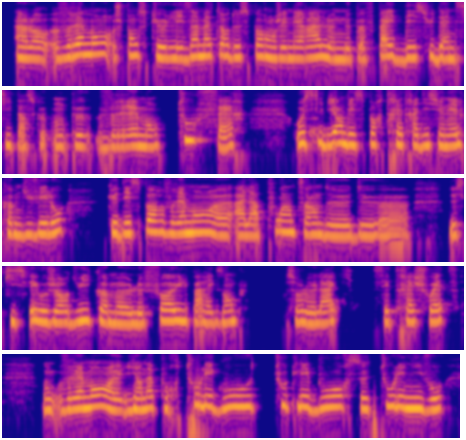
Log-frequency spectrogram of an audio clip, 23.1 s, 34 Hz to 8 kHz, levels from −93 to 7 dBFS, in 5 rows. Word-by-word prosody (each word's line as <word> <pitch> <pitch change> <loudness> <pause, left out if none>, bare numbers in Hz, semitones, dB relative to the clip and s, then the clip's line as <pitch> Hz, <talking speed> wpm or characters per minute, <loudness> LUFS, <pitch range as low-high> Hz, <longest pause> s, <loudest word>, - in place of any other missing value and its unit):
Alors, 210 -2 +1
vraiment 265 +5 +3
je 220 - -7
pense 250 -1 -1
que 225 - -4
les 210 0 0
amateurs 245 +1 +2
de 225 - -2
sport 235 +1 -2
en 215 -1 +1
général, 210 +2 +1
heu, 200 - -1
ne 195 -1 -3
peuvent 195 +1 -8
pas 240 - +2
être 190 - -3
déçus 215 +1 -3
d'Annecy 210 +1 -3
parce 215 0 -7
qu'on 210 0 -7
peut 210 0 -5
vraiment 205 +2 -2
tout 305 -1 +4
faire. 225 - -4 0.5
Aussi 250 +1 +1
bien 255 +3 +5
des 230 -1 +4
sports 230 +2 -4
très 235 -3 -1
traditionnels 220 0 -1
comme 215 -4 -2
du 205 +1 -4
vélo, 220 +5 +1 0.4
que 230 - +1
des 220 0 +2
sports 245 +2 +2
vraiment, 230 +1 +3
heu, 195 -1 +1
à 195 - +2
la 195 - 0
pointe, 245 -3 -2
hein, 210 0 +1
de 185 -2 -2
de, 190 +2 -6
heu, 100 +1 -5 0.4
de 190 - -2
ce 200 - -13
qui 220 -3 -4
se 210 - -11
fait 225 - +2
aujourd'hui 215 +1 +1
comme, 205 -3 0
heu, 185 -1 0
le 185 0 0
foil, 230 +2 +2
par 210 - -2
exemple, 205 +3 -5 0.4
sur 210 - -5
le 195 -2 0
lac, 200 +3 0 0.3
c'est 210 -1 -7
très 215 -1 -3
chouette 220 +2 -2 0.5
donc 215 -2 -2
vraiment, 240 +3 +6
heu, 210 - +2
il 200 +1 -5
y 225 - +4
en 220 - +3
a 245 - +2
pour 230 -1 -8
tous 300 - -3
les 265 -2 +2
goûts, 265 +5 +2 0.2
toutes 275 -3 -4
les 260 0 +3
bourses, 250 +2 0
heu, 225 - +1
tous 275 -1 0
les 260 -1 +3
niveaux 235 -1 +5
220 Hz, 210 wpm, -19 LUFS, 205-240 Hz, 0.5 s, vraiment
